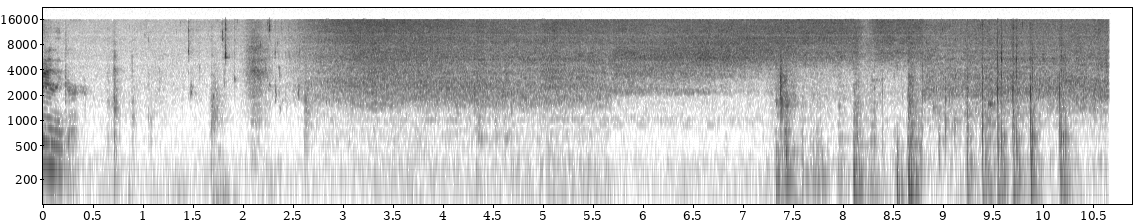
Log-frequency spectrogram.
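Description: Vinegar poured from a plastic gallon jug into a glass Pyrex measuring cup: a steady splashing pour for about four seconds. It is followed by a run of knocks and taps as baking soda is shaken in from its cardboard box.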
